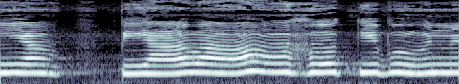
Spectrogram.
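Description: A high-pitched voice singing a devotional bhajan unaccompanied, in long held notes that waver. A short breath about half a second in splits two phrases.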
